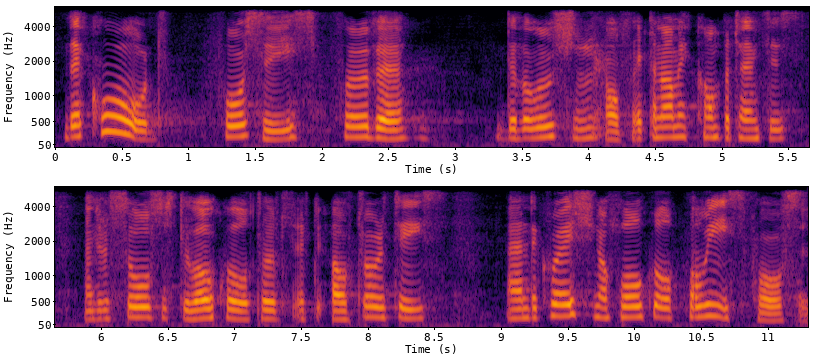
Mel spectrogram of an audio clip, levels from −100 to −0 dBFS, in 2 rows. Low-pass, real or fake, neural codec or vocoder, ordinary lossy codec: 5.4 kHz; fake; codec, 44.1 kHz, 3.4 kbps, Pupu-Codec; none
